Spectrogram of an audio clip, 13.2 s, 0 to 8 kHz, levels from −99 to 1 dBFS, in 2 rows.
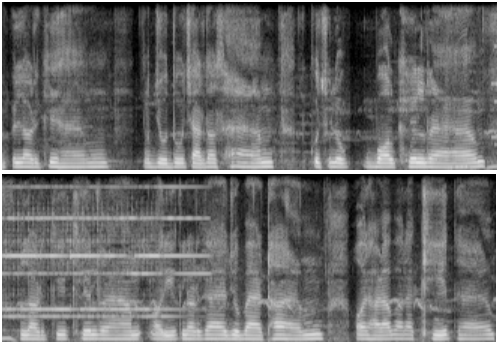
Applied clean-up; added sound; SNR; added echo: none; Telephone; 5 dB; none.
